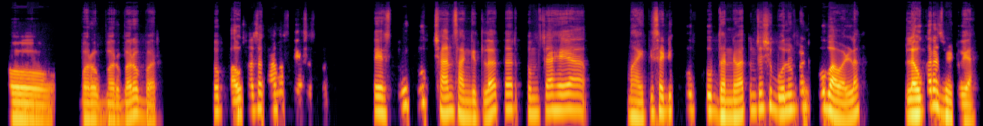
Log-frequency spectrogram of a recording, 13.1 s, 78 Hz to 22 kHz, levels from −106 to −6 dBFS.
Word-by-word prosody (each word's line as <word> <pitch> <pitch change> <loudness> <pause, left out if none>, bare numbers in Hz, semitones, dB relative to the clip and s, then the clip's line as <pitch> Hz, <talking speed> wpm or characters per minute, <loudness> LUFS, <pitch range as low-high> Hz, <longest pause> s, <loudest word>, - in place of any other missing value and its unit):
हो, 110 -3 +3 0.4
बरोबर, 110 -1 -1
बरोबर. 115 -1 0 0.8
तो 150 - 0
पावसाचं 155 +7 0
कामच 165 +3 -4
तेच 455 +3 -8
असतो. - - -27 0.6
तेच 145 -2 +3
तुम्ही 200 +2 -5
खूप 220 - -7
छान 140 0 +3
सांगितलं, 120 +2 0
तर 165 0 0
तुमच्या 145 0 -3
ह्या 160 -1 +1 0.6
माहितीसाठी 140 +5 0 0.2
खूप-खूप 155 -2 -3
धन्यवाद. 125 +1 +4
तुमच्याशी 170 +3 -1
बोलून 150 +3 +2
पण 185 0 -3
खूप 170 -3 +4
आवडलं. 120 +2 +4 0.7
लवकरच 145 +6 +6
भेटूया. 105 -4 +1
140 Hz, 120 wpm, -22 LUFS, 115-160 Hz, 0.8 s, लवकरच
